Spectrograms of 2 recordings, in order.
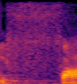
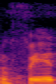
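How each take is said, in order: First: "V" said as fow, with an f sound; German V name. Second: "V" said as Indonesian fe; wrong letter name. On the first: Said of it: "tapi V". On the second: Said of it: "bacanya bukan V". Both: Shown as a demonstration.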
